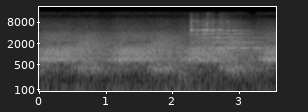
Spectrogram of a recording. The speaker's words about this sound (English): Do you hear the people? Do you guys hear the people right now? Do you hear who they're chanting for?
